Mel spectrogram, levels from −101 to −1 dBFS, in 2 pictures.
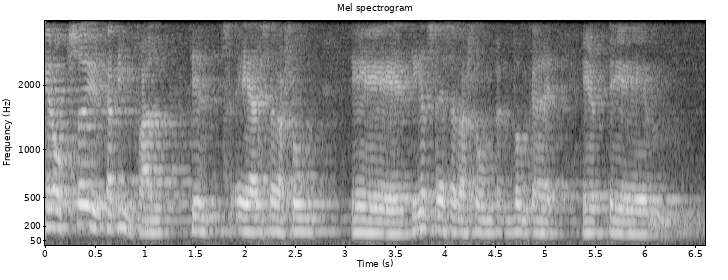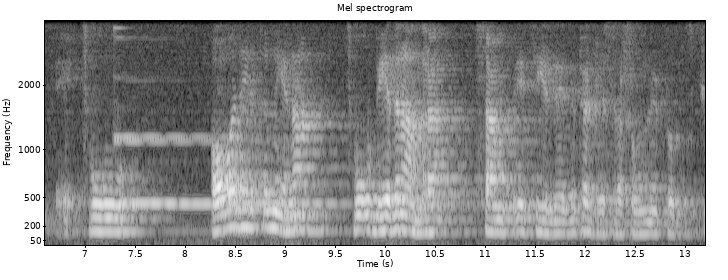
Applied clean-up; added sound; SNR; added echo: none; Chink, clink; 14 dB; reverberation time 0.9 s.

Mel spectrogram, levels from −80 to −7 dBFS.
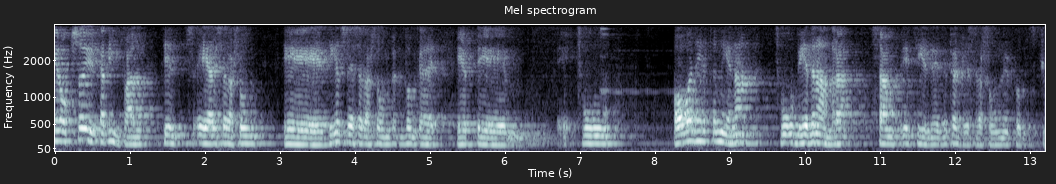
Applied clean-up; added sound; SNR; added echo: neural separator model SepFormer DNS4.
